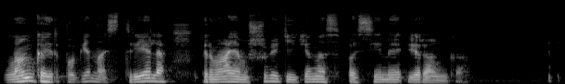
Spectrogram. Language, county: Lithuanian, Vilnius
